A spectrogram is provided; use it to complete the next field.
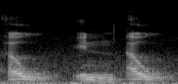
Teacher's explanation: Sebelum waw, sebelum ya ada fathah maklin. Jadi kita baca dengan lunak.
